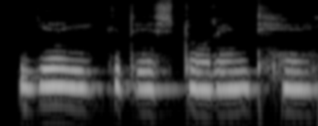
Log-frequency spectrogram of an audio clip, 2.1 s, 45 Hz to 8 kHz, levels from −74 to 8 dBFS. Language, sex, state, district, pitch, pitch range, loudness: Hindi, female, Uttar Pradesh, Etah, 220 Hz, 210-230 Hz, -28 LUFS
